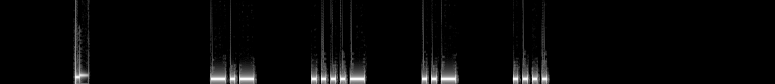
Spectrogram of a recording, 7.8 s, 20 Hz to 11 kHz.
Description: Morse code, heard as a keyed tone, about 25 wpm, spaced as for 12 wpm, 700 Hz. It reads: K4UH
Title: USA Call Signs - 4 Characters - 4x Character Spacing - 25wpm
